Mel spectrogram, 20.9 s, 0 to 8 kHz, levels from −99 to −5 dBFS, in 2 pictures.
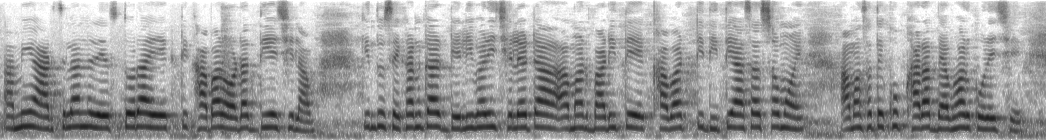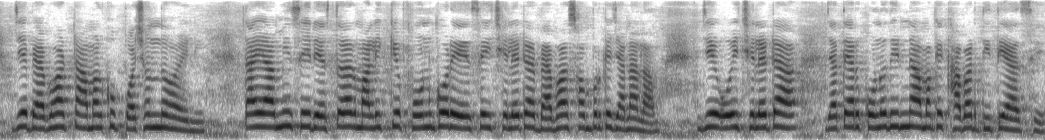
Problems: none marked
